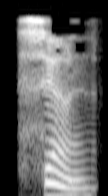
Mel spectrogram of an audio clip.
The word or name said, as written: soon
